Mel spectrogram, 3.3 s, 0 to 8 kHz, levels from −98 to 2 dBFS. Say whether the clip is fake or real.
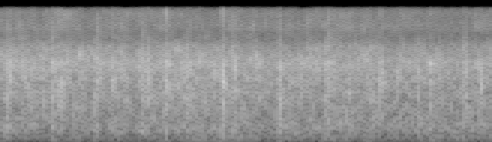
fake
